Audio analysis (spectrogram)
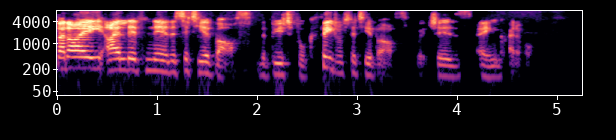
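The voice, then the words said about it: British accent. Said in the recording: “the obnoxious British accent.”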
